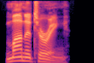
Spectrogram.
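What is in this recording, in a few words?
"monitoring", English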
